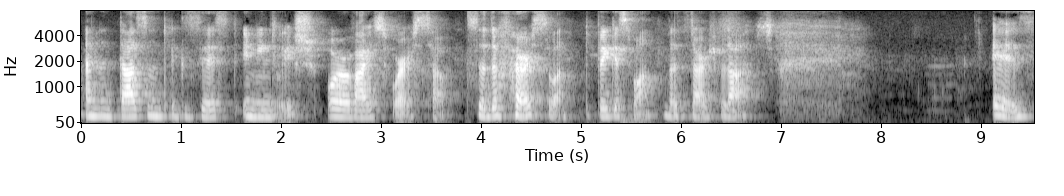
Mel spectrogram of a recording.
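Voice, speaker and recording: A woman with a Serbian accent, a Serbian native speaker, speaks slowly and earnestly to the camera, drawing out her phrases. Her grammar is simple and non-native. Her voice rings in a roomy, echoing space. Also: mid-range voice, gravelly. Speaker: life coach. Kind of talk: reflective monologue to camera.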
